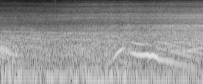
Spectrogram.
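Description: Arena show soundtrack over the PA: the music breaks off and sliding tones play in its place, one sweeping steeply downward near the end.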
